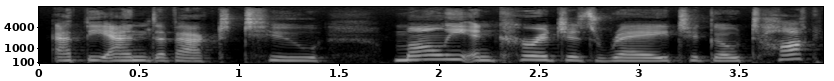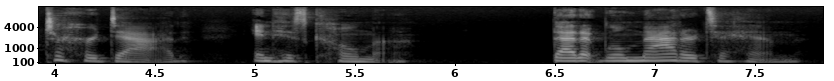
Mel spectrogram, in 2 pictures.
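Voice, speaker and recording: A woman narrating a scripted film essay, with measured, deliberate phrasing and emphatic pauses. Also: mid-range voice, a bit bright.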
